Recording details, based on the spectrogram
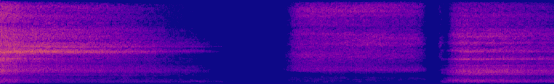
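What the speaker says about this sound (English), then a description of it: "you breathe in again before you exhale and you hold a few seconds and you let it out easy" Slow, deliberate breathing exercise: a long audible exhale with a wheezy, airy hiss that fades out, a silent hold, then two further close breaths of steady rushing air, one slightly louder.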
